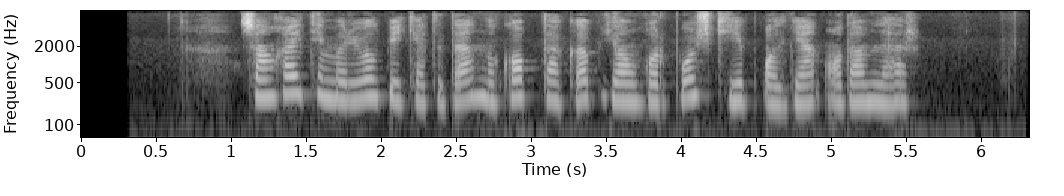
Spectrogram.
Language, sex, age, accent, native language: Uzbek, female, 18-24, Xorazm, Uzbek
